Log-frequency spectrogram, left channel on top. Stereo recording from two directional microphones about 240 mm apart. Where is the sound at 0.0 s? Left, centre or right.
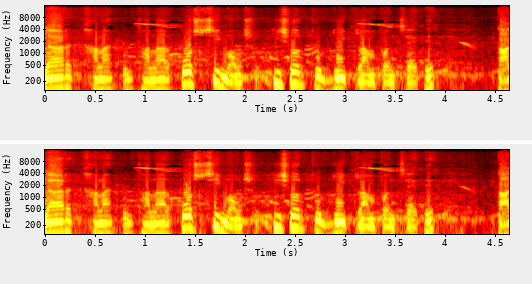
Centre.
